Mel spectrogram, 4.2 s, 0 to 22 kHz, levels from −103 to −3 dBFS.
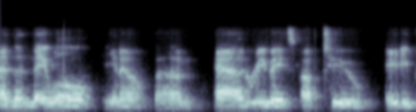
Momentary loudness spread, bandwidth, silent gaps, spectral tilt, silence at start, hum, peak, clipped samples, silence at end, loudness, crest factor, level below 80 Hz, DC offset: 9 LU; 7.8 kHz; none; -3.5 dB/octave; 0 s; none; -6 dBFS; under 0.1%; 0 s; -22 LUFS; 16 dB; -76 dBFS; under 0.1%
